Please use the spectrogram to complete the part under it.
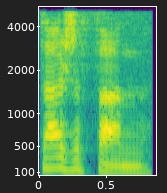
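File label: "sage-femme", French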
